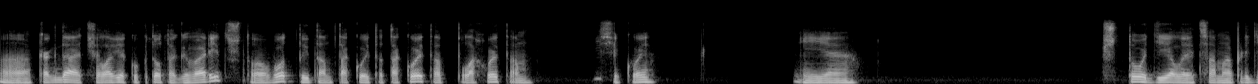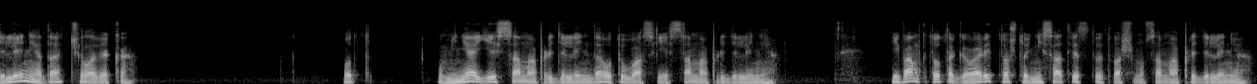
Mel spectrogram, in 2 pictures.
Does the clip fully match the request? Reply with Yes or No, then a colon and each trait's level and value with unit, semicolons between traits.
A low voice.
Yes: very low, 95 Hz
